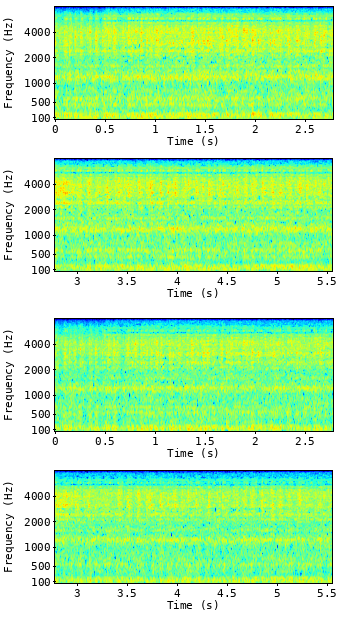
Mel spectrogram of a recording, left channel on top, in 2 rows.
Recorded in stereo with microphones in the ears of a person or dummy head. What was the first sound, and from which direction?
A machine running, 35° right (ahead or behind).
